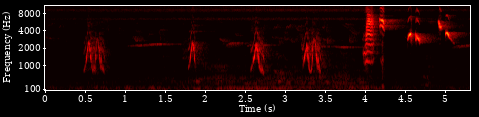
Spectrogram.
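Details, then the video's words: Lure song from a champion Oriental magpie-robin for baiting rival birds: four evenly spaced buzzy, grating notes about a second apart, followed by loud bursts and clear down-slurred whistles. "kacer juara siap gantang pancingan kacer gacor langsung on"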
